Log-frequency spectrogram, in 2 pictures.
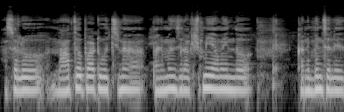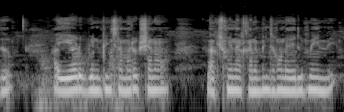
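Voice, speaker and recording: Man, horror storyteller, first-person narration, steady and tense, flat monotone delivery, slightly high voice. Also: brisk, creaky, pauses often.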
